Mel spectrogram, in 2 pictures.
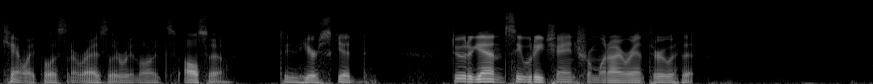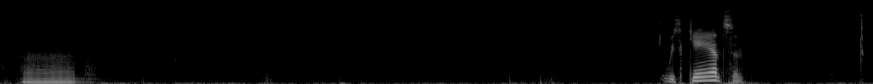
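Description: A man speaks calmly and thoughtfully into a close microphone, with pauses.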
